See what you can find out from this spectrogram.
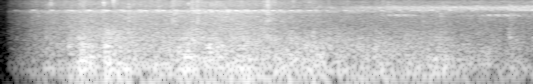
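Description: A thunderstorm rumbles loudly and steadily, with deep rolling thunder beneath a dense hiss of heavy rain, continuous throughout.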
